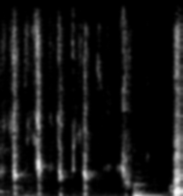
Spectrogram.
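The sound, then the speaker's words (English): Crunchy ice is chewed in a few sharp, crackly crunches, quiet and irregular, with one heavier crunch near the end. “How's that crunchy ice? Delicious.”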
